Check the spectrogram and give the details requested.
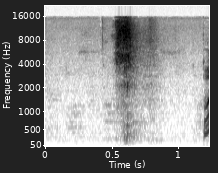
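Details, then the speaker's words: Dog that has been sneezing repeatedly for a long time; owner considers Benadryl. A single sharp, hissing burst of air, then a voice begins; sneezing. "why are you sneezing baby we've been sneezing so long you okay are you okay huh what's the matter my goodness that's a lot of snaisin bless you"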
